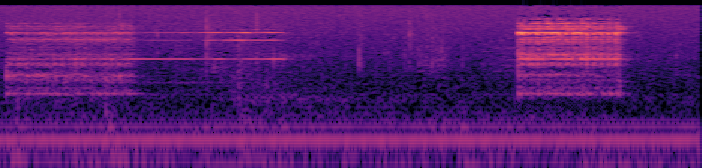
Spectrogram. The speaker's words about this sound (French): Mon téléphone.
